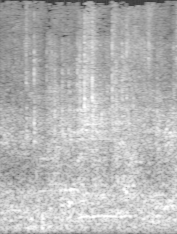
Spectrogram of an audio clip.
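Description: Indistinct chatter of several voices carrying in a large hall, with a couple of faint clicks.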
